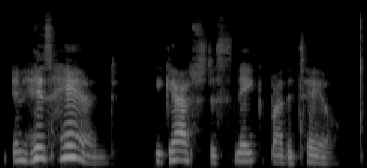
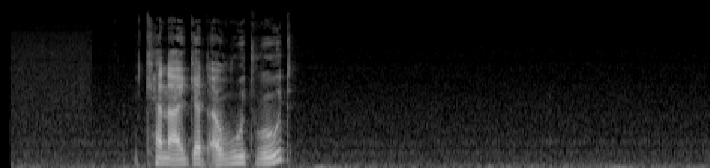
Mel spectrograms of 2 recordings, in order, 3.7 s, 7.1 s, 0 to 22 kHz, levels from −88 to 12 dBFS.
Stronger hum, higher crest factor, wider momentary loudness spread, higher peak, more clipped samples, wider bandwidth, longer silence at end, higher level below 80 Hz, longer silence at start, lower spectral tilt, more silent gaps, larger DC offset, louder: neither; about the same, 22 dB vs 26 dB; about the same, 13 LU vs 12 LU; second, -20 dBFS vs -2 dBFS; neither; about the same, 14 kHz vs 14.5 kHz; second, 0.05 s vs 4.2 s; second, -86 dBFS vs -54 dBFS; second, 0.1 s vs 1.45 s; second, -3.5 dB/octave vs -5.5 dB/octave; first, 1.26-1.53 s, 3.48-3.59 s vs none; neither; second, -39 LUFS vs -21 LUFS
